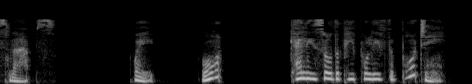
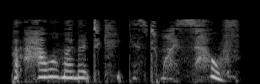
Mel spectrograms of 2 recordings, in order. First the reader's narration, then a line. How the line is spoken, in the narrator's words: Kelly whispers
